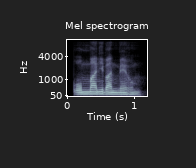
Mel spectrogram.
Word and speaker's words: 옴마니반메훔: 온마니반 매훔. 이것은 산스크리트어로 온마니 파드메훔이라고 발음됩니다.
